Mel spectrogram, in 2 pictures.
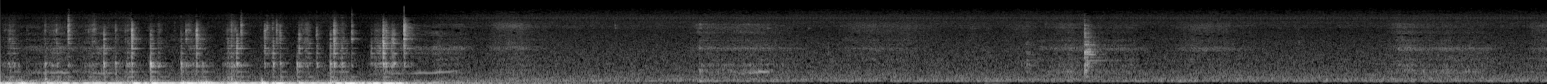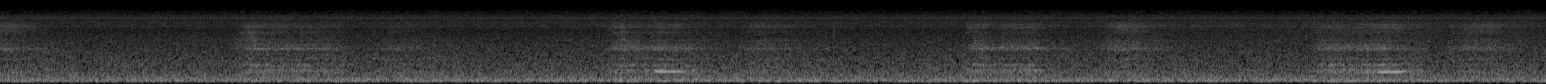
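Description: Close handling noise from working small hardware on an outboard's plastic top cowl latch. For the first four seconds there is a heavy rumble with rapid clicking. After that there is a steady low hiss with a few faint clicks of small parts, and one sharper click near the middle.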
